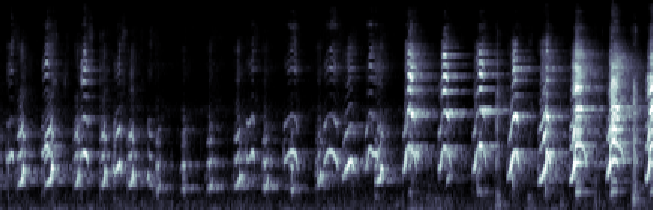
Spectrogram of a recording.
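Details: Young Pit Bull pup yelping insistently: short, tonal, slightly rising cries in quick succession that grow louder and shriller toward the end.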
